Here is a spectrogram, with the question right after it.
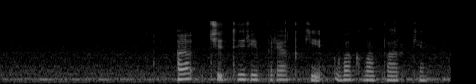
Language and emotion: Russian, neutral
